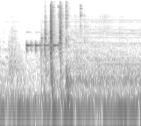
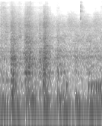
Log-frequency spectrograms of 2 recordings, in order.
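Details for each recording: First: JDM Honda CR-V that sat unused for a year: a short high buzz of about half a second, then clicks and quiet. The fuel pump is priming with the ignition on before cranking, and the engine then starts. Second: JDM Honda CR-V that sat abandoned a year, key cycled to build fuel pressure: quick even cranking beats about five a second that fade with no firing; crank no start, later found something wasn't hooked up and it then started.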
